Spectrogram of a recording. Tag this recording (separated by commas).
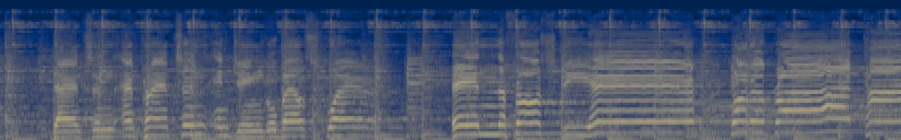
Jingle bell, Music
